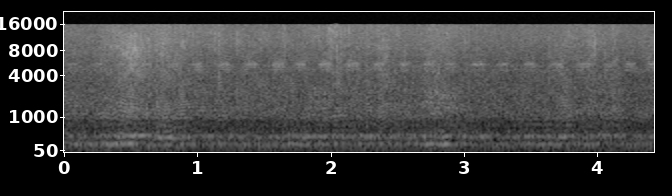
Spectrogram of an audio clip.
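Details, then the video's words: Short stretch of a bee swarm out of the hive, many insects merging into one steady, humming buzz with slight wavering pitch and gentle rises in volume. "bees therapy swarm natural buzzing sound"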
